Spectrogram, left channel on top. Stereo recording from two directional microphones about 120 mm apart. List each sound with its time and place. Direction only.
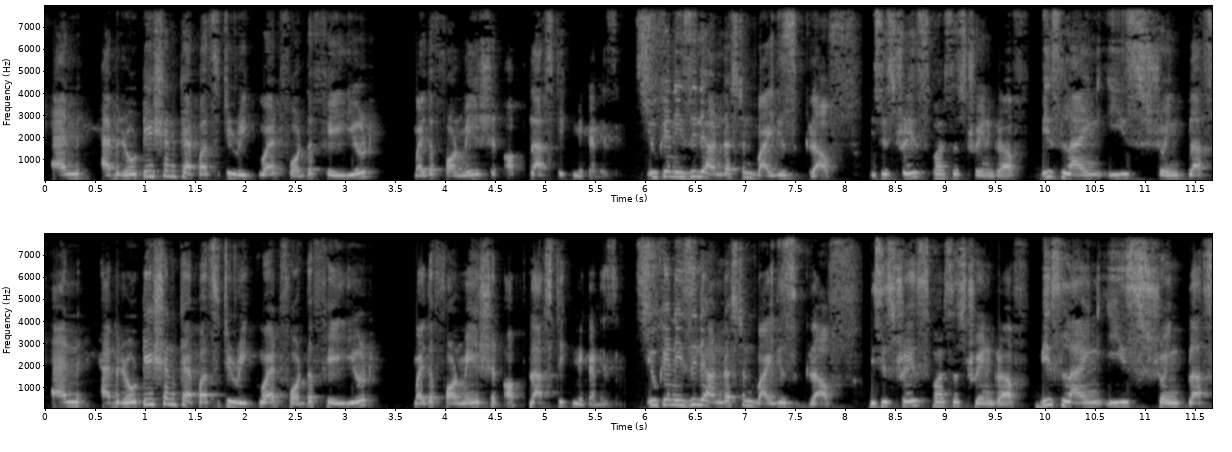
0.0 s speech: 25° right (ahead or behind)
2.6 s speech: 25° right (ahead or behind)
3.6 s speech: 35° right (ahead or behind)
